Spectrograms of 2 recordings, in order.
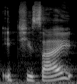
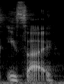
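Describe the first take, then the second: First: Ichisai, said as the wrong reading, every syllable clear; the teacher shows ichisai, the reading to avoid. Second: Isai said with the i run straight into sai; isai, short and clean, the proper reading; correct reading. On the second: Teacher giving learners the right reading, calm and clear. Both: Shown as a demonstration. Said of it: "one years old is not ichisai".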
